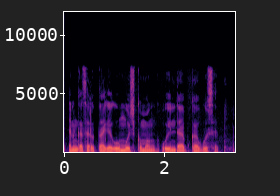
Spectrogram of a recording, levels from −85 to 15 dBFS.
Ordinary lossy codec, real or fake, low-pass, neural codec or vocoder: MP3, 48 kbps; real; 7.2 kHz; none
